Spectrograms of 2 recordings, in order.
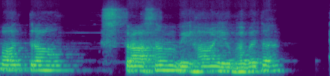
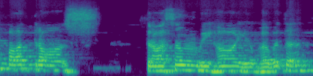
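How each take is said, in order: First: The s sound begins the second word. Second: The s sound ends the first word. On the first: The speaker calls it wrong. "ऐसा नहीं करना है" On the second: The speaker calls it right. "उसी अक्षर के साथ किया जाता है जिस अक्षर में विसर्ग थे"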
